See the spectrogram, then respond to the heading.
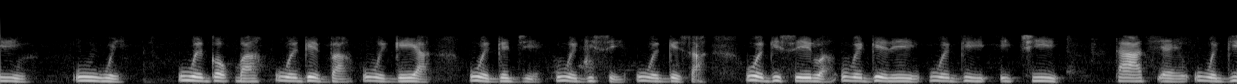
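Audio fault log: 0.56–0.72 s and 1.68–1.78 s, AMR comfort noise: the transmitting side judged these gaps silent and stopped sending speech frames for 160 ms and then 100 ms. The receiver filled each gap with synthetic noise built from a coarse level and spectral estimate, so the real background drops out and a smooth, steady hiss switches in and back out. The surrounding narrowband AMR audio shows light coding, consistent with the 12.2 kbps mode.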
